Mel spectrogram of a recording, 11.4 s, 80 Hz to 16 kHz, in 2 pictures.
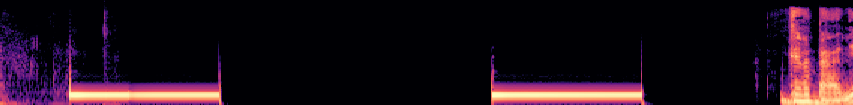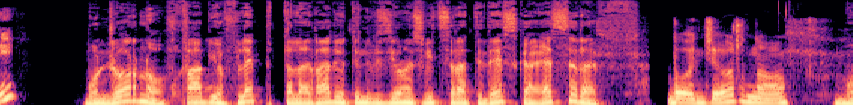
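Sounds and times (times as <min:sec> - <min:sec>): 
telephone ringing tone while placing a call to a Swiss municipal office: 0:00.5 - 0:01.5, 0:03.3 - 0:04.3
speech: 0:05.2 - 0:11.3.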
